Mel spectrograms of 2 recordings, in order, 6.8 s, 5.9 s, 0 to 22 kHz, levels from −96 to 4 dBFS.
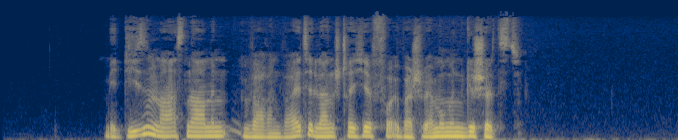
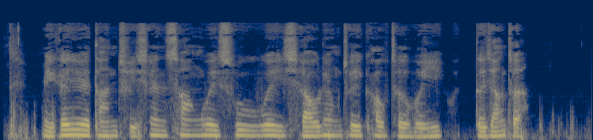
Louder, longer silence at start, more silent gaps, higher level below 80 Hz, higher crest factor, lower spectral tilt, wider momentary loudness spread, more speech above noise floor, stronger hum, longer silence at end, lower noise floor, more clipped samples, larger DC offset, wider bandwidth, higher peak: first, -19 LUFS vs -27 LUFS; first, 1.05 s vs 0.1 s; neither; about the same, -48 dBFS vs -50 dBFS; about the same, 16 dB vs 16 dB; about the same, -7 dB/octave vs -6 dB/octave; first, 12 LU vs 7 LU; first, 47 dB vs 26 dB; neither; first, 1.6 s vs 0.2 s; first, -65 dBFS vs -52 dBFS; neither; neither; first, 13.5 kHz vs 11.5 kHz; first, -4 dBFS vs -10 dBFS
